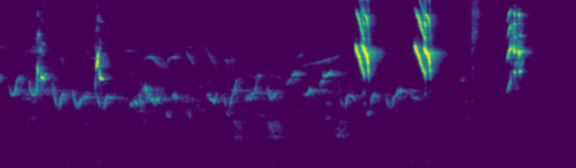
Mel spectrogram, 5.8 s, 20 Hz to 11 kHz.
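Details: Oriental magpie-robin in 15-degree cold on the third day of Tet: a long low, wavering warble of soft slurred notes, broken by three loud, sharp, high descending calls near the end.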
